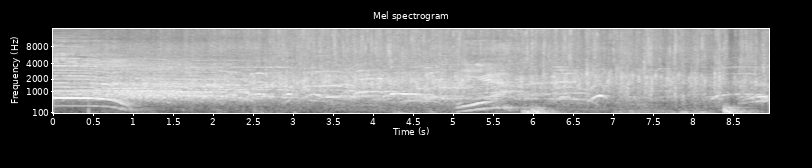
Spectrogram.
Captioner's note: crowd applauding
